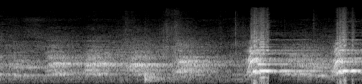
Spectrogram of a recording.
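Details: Dog recorded 3/8/19: soft, wavering tonal whines through the first two seconds, then two sharp, loud, ringing barks about a second apart near the end.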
